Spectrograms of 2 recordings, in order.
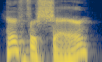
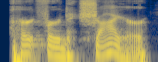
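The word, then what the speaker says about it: Herefordshire: going to be at Hair for Share. I don't know if that's how you say it. I'm new to this European thing, this European thing. If you're American, the way that it's spelled and the way that we would say it is Herford Shire, uh, England.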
